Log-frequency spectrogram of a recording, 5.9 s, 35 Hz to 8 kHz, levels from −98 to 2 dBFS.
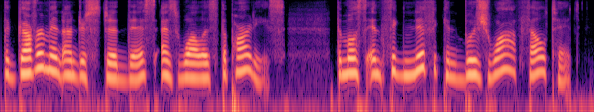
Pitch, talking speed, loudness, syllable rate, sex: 210 Hz, 150 wpm, -19 LUFS, 4.9 syllables/s, female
